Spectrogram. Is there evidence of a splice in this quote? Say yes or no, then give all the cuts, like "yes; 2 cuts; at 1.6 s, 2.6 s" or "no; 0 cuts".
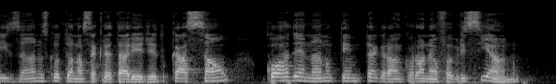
no; 0 cuts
